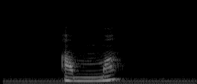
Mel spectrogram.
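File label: "amma", Icelandic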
